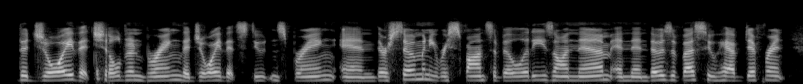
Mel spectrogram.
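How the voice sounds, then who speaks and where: At a moderate pace, a woman with a medium pitch talks in an ordinary speaking voice. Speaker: podcast host, motivational speaker. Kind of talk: podcast interview host.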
